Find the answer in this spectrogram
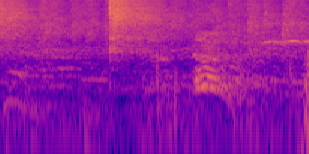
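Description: A single sharp slap of an open hand striking bare skin, a wrestling chop, about three quarters of a second in, followed about half a second later by a short shouted voice.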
